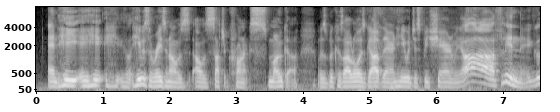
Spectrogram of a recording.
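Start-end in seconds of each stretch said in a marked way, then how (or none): 6.4-7.6 put-on South African accent, higher and slower. Speaker recalls a South African guy who shared smokes with him, imitating Daniel's South African accent. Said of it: "do South African accent".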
